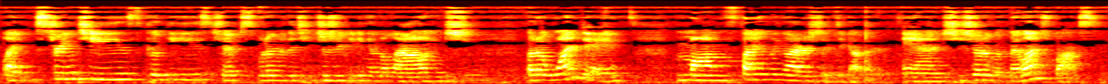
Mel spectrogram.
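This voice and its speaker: A woman's voice: fairly high pitch, a little fast. Woman comedian, 30, stand-up set, profane and self-mocking, roomy distant recording, noisy. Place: small theatre stage with audience laughter.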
